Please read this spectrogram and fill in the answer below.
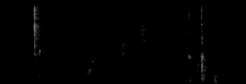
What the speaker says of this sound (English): Here I'm typing Gini Index 2022.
